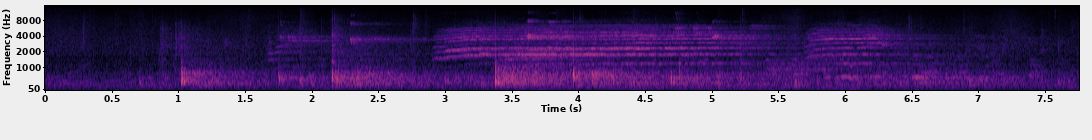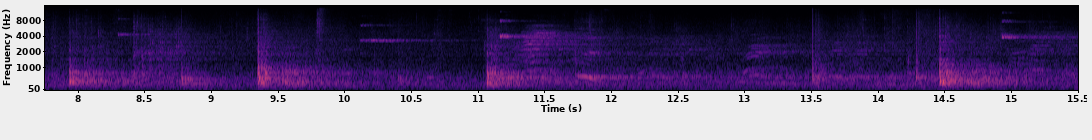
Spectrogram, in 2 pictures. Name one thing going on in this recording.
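Rackets strike a ball with sharp pops in a large echoing hall.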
